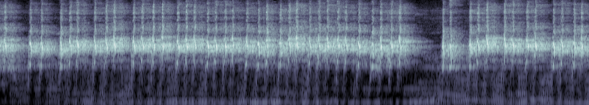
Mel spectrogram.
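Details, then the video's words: Yellow-vented bulbul singing noisily: dense, rapid chattering notes packed around a bright mid-high band, nearly continuous, with a brief pause near the end before the busy chatter resumes; faint low rumble underneath. "suara trucukan ribut"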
